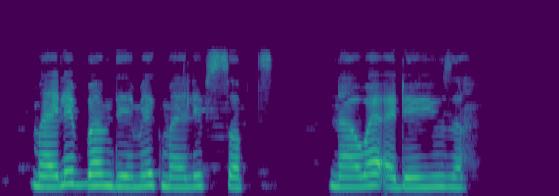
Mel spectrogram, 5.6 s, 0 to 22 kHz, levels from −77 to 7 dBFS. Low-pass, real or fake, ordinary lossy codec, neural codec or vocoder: none; real; none; none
